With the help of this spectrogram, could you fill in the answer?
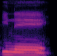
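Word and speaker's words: إناه: Yang pertama ya, Imam Hisham mengimalahkan alif pada kata inah. Inah di surat Al-Ahzab ya. Jadi dibacanya ine. Inah dibacanya ine.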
